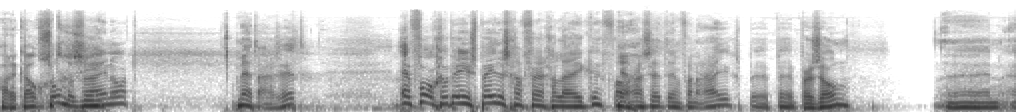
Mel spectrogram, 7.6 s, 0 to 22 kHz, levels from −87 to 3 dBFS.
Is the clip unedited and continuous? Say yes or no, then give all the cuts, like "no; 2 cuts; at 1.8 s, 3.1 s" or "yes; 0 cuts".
no; 2 cuts; at 3.4 s, 6.0 s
